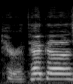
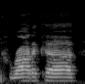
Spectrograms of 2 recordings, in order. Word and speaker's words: Karateka: whatever it is he mechner says that some people call it karateka some people call it karateka uh uh in Japan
